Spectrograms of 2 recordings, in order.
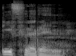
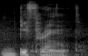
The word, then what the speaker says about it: different: Nah, banyak orang mengucapkannya kayak different, tapi itu kurang tepat. Yang tepatnya adalah different. Oke, jadi seolah-olah yang ini tidak diucapkan. Jadi different.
